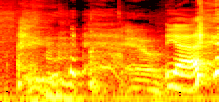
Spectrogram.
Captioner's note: laughs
